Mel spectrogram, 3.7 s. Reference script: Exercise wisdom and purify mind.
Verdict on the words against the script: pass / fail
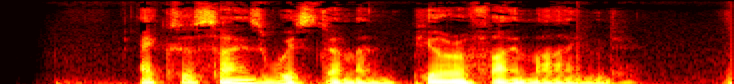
pass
